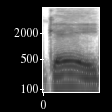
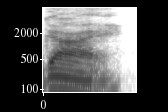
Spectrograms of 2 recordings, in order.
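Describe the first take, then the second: First: The vowel sounds like the one in 'day'. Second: The vowel sounds like the one in 'eye'. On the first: The speaker calls it wrong. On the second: The speaker calls it right. "so you would pronounce it as in German"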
